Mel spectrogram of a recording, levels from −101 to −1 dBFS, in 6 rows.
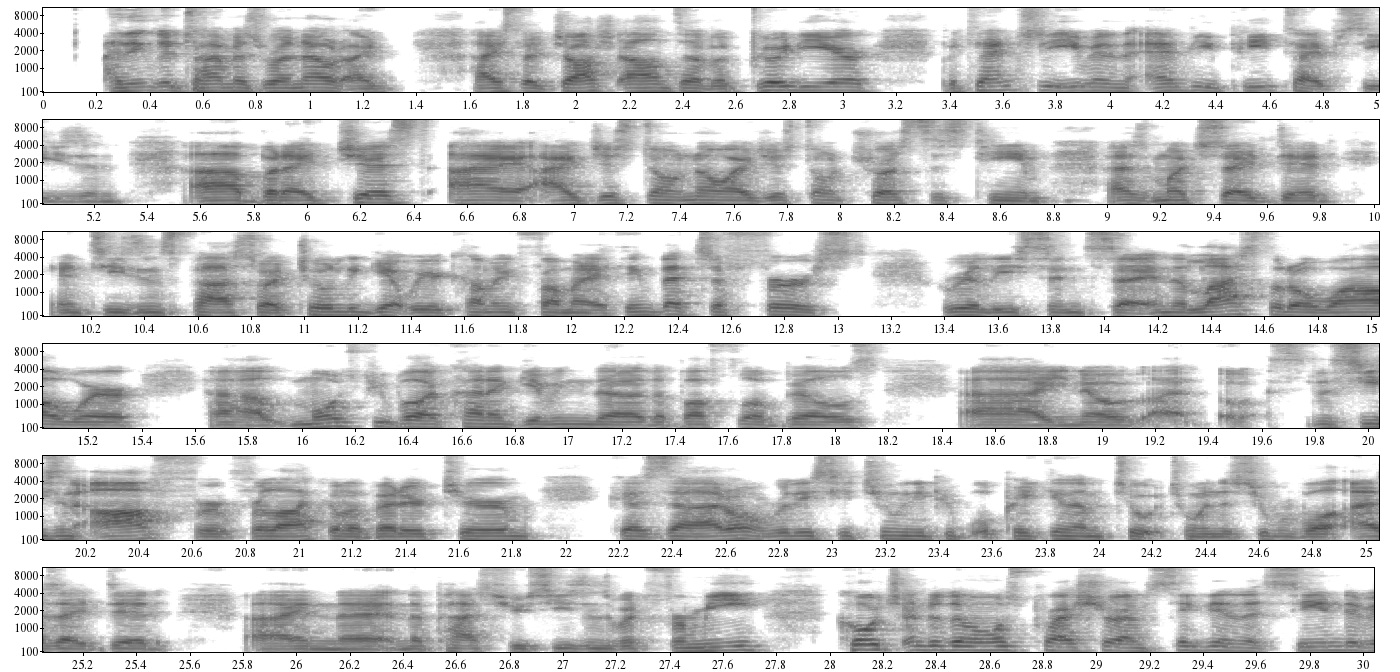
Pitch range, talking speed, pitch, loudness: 110-130 Hz, 270 wpm, 115 Hz, -38 LUFS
